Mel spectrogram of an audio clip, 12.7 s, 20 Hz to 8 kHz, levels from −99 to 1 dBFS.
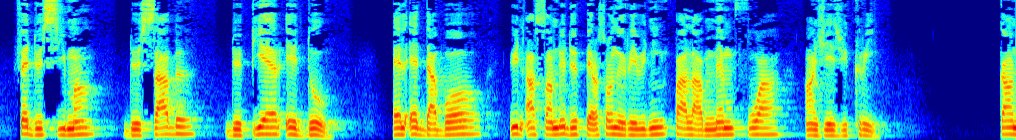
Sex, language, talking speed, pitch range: male, French, 115 wpm, 125-140 Hz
